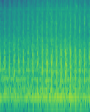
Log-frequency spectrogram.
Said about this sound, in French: le blessé qui est amené d'extrême urgence à l'hôpital avec l'hélicoptère.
